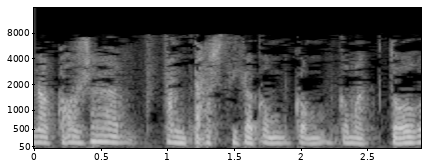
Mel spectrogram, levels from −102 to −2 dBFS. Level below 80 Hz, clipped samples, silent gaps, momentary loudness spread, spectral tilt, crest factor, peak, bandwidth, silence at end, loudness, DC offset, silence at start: -60 dBFS; under 0.1%; none; 5 LU; -6 dB/octave; 20 dB; -10 dBFS; 8.2 kHz; 0 s; -29 LUFS; under 0.1%; 0 s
